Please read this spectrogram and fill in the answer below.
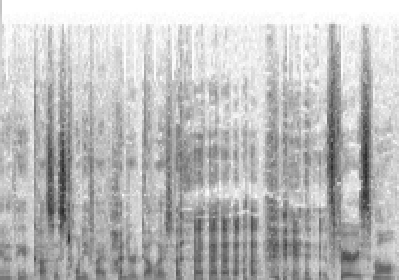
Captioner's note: laughs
